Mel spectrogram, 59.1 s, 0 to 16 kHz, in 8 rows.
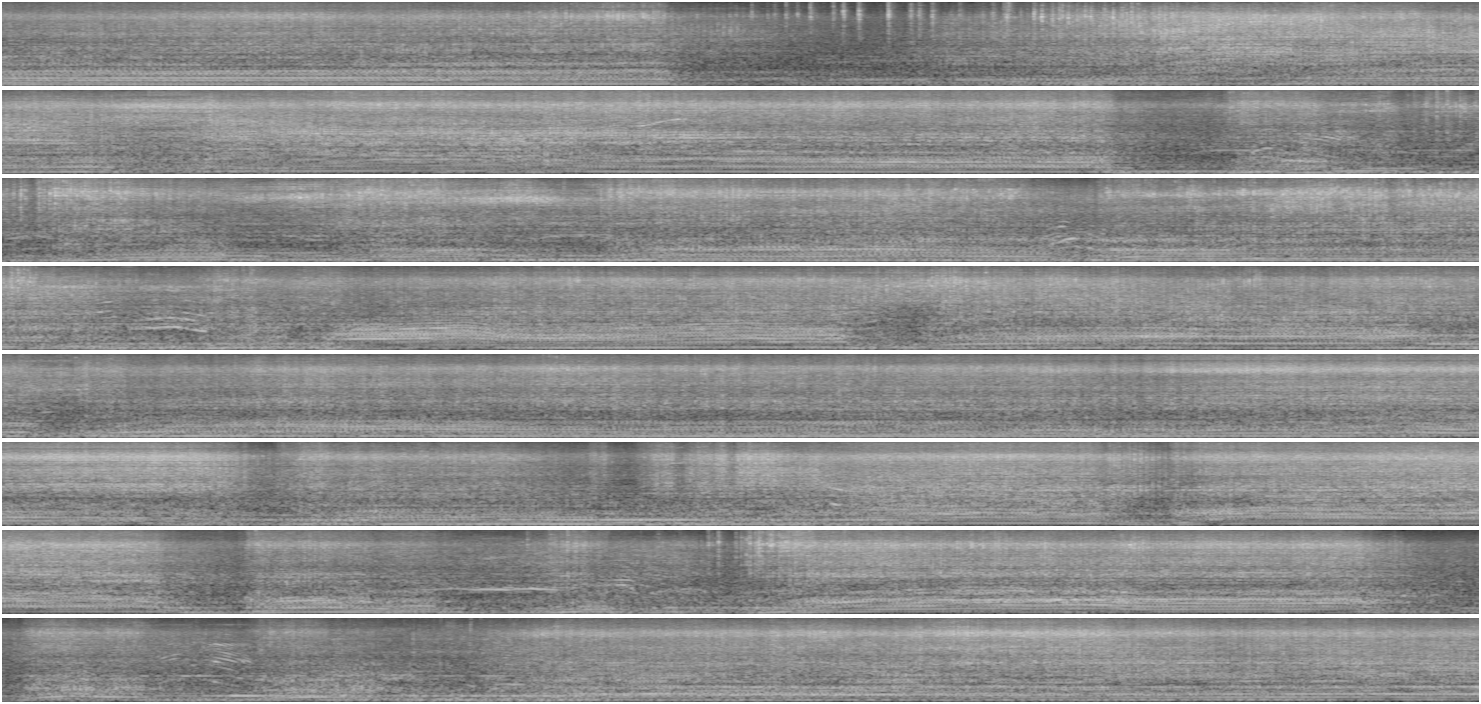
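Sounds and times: truck engine revving: 0:00.0 - 0:59.0.

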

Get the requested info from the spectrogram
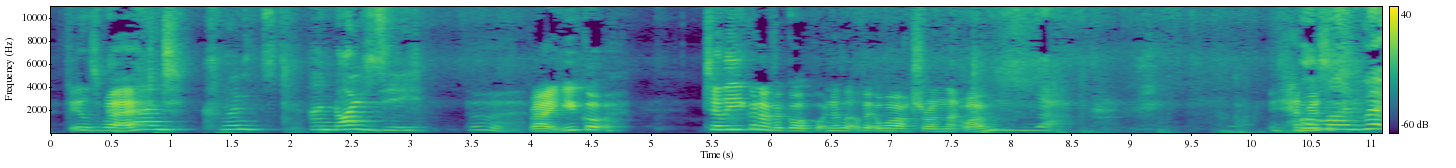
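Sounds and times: child saying yeah: 0:10.4 - 0:11.0.

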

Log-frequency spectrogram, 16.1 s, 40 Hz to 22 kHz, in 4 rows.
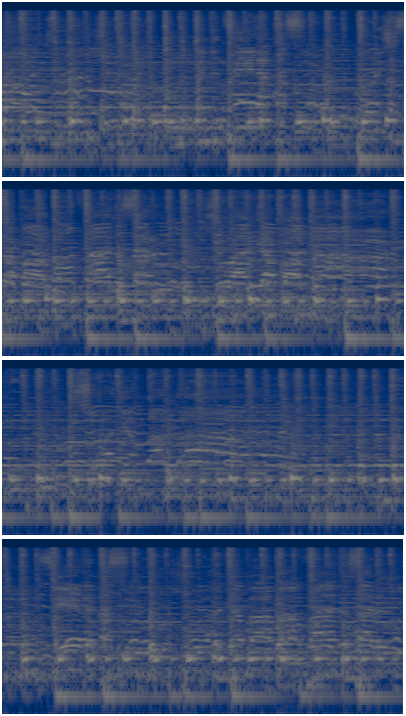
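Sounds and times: bowed violin: 0:00.0 - 0:16.0
hand drum beat: 0:00.0 - 0:16.0
several voices singing together: 0:00.0 - 0:16.0
strummed acoustic guitar: 0:00.0 - 0:16.0.

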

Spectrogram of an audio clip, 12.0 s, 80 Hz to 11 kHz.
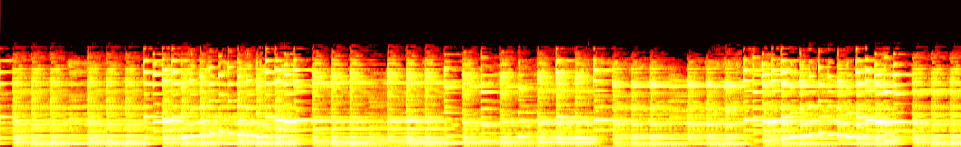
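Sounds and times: piano melody: 0:00.0 - 0:12.0.

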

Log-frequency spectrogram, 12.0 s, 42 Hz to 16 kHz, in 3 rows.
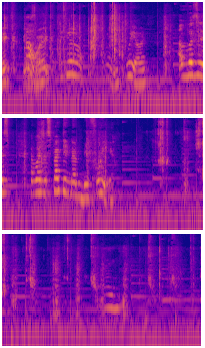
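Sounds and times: chips crunching while chewed: 0:00.0 - 0:02.6, 0:07.0 - 0:12.0
soft background music: 0:00.0 - 0:12.0.

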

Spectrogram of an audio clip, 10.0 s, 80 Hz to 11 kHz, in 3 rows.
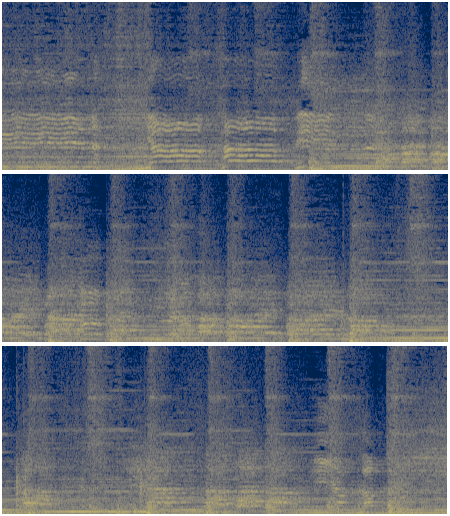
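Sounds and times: instrumental accompaniment with beat: 0:00.0 - 0:10.0
chorus singing: 0:02.3 - 0:10.0.

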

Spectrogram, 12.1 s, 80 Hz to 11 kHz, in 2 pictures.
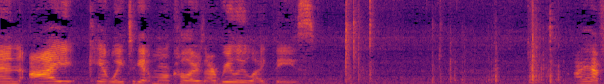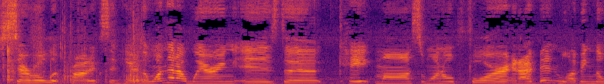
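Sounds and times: air conditioner hum: 0:00.0 - 0:12.0.

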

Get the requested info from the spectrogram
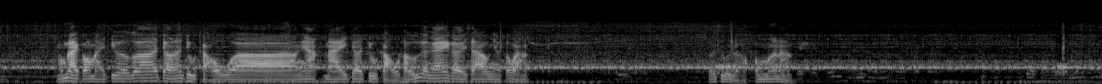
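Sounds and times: faint higher whine: 0:00.0 - 0:11.0
small electric motor whine: 0:00.0 - 0:11.0.

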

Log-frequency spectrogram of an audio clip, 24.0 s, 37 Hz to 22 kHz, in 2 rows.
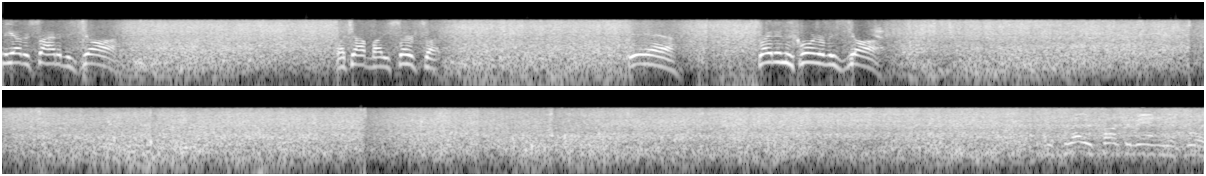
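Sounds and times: surf breaking on gravel shore: 0:00.0 - 0:24.0.

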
